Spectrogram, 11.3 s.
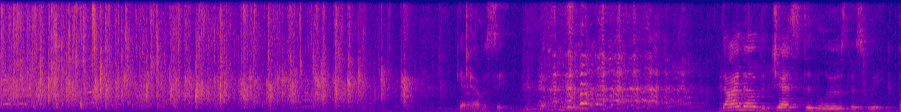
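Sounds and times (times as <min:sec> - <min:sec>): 
audience applause: 0:00.0 - 0:05.5
speech: 0:05.8 - 0:07.8, 0:09.0 - 0:11.2
laughter: 0:06.6 - 0:08.9.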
